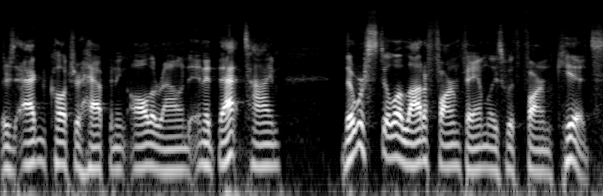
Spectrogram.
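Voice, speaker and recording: On a very clean recording with a silent background, a man with a Midwestern US accent talks at a fairly quick pace and fairly low pitch, with ordinary pitch variation. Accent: US Midwest. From rural Iowa. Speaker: podcast host and goat farmer. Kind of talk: casual monologue.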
